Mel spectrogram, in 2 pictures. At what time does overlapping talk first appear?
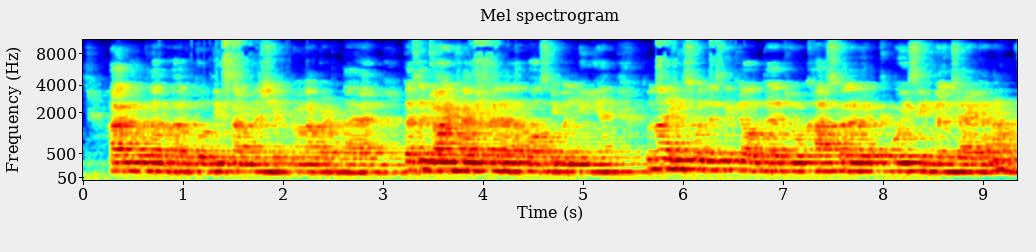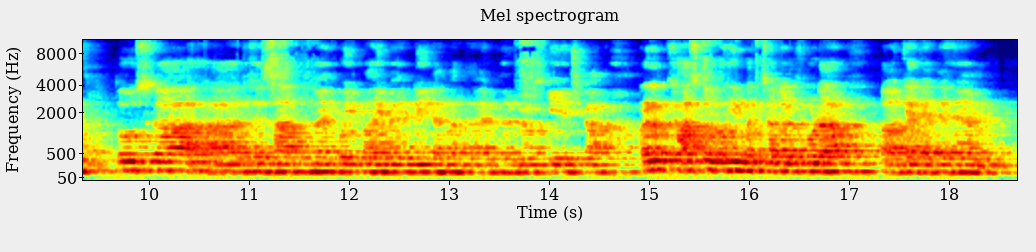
none

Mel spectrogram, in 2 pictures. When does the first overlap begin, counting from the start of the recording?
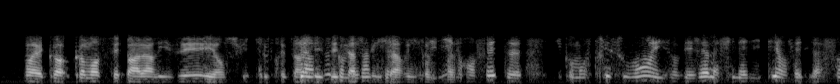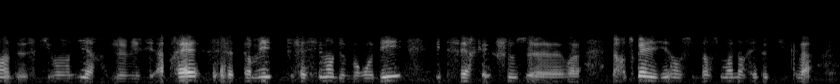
3.0 s

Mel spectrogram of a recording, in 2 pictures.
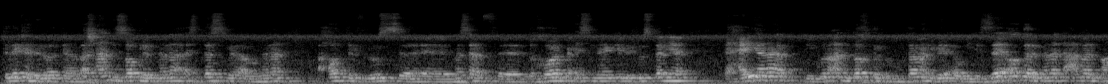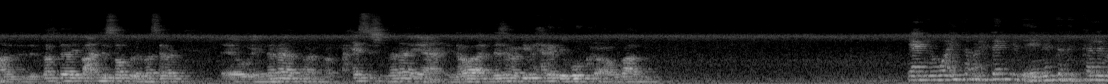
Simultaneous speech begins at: none

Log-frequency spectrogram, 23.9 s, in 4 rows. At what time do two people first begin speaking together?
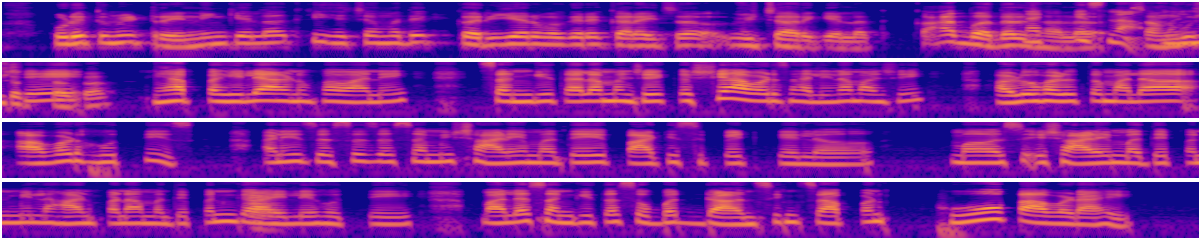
5.1 s

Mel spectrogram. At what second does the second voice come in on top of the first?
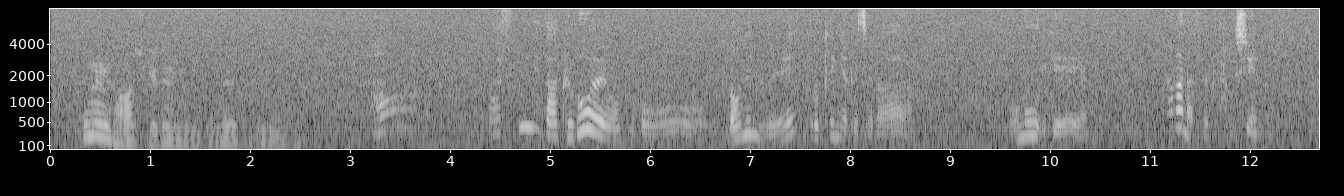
none

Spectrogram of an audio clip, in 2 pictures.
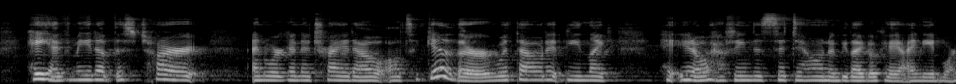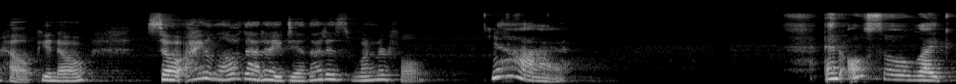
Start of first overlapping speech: none

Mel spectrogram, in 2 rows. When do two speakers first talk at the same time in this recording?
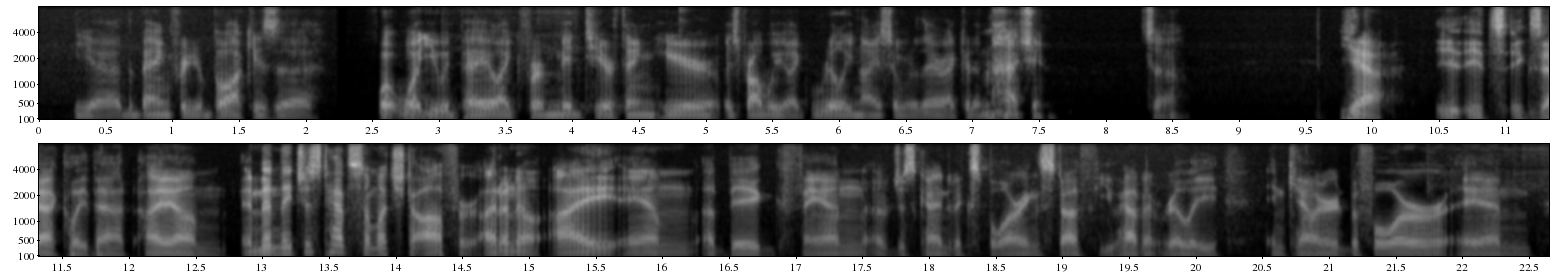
none

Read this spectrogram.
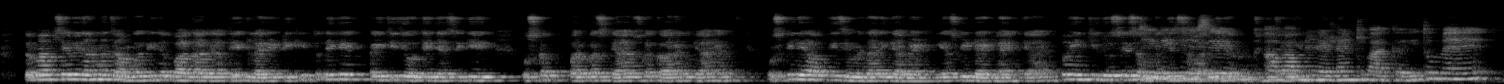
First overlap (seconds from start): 11.3 s

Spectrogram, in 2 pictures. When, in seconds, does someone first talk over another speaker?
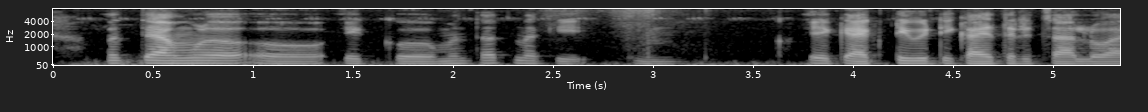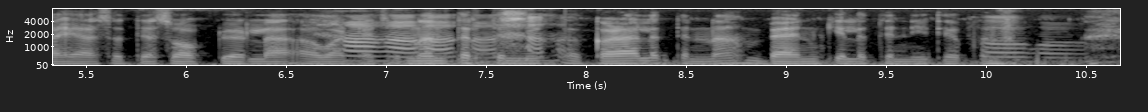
6.6 s

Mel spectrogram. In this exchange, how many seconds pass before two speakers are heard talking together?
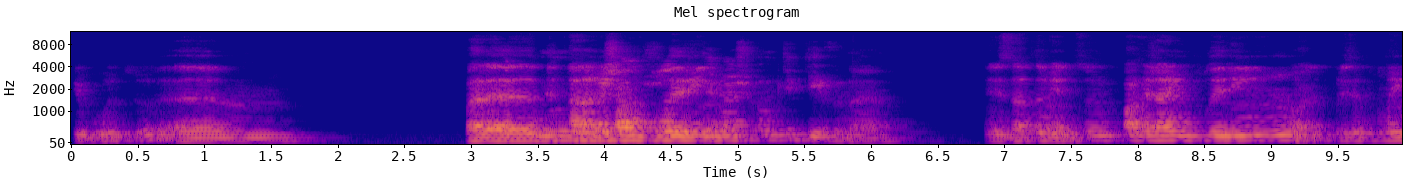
3.2 s

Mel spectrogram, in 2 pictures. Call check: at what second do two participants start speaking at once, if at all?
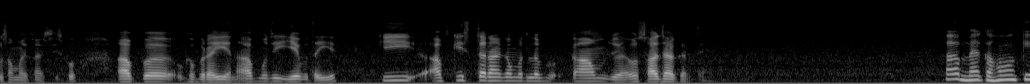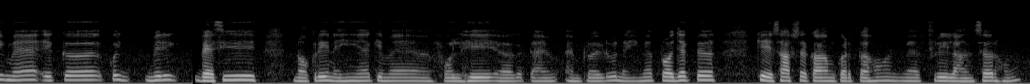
none

